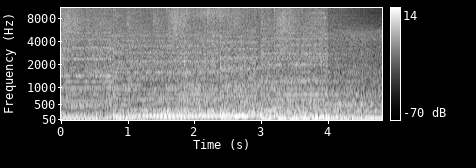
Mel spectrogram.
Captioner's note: boat engine roaring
